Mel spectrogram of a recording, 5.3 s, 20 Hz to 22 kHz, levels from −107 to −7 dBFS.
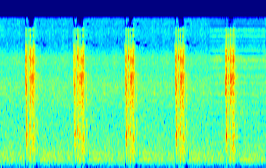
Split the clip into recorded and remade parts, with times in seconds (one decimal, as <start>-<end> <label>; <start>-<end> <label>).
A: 0.0-4.2 recorded; 4.2-5.3 remade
